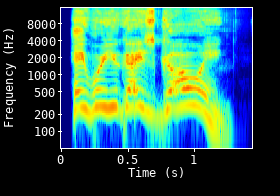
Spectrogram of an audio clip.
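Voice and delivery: high, startled call after leaving stones; surprised call. Acted. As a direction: call after them in disbelief. Builder calls after stones.

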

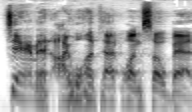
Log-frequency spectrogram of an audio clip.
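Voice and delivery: longing frustration. Retold or imitated. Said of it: "So I'm like".

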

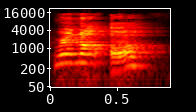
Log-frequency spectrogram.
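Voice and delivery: high, laughing British try at "Renata"; attempted British accent. Shown as a demonstration. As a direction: stumble into "Renata" with broad British ah vowels. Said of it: "I don't think that's right".

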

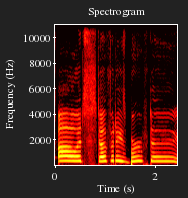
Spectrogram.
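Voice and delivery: high, slow mock crowd cheer; high singsong party crowd. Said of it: "everybody's like".

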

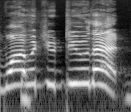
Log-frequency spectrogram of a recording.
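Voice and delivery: high, drawn-out disbelieving question; mock exasperation. Teller questioning the close talker, high mock exasperation. Acts own exasperated reaction to drunk.

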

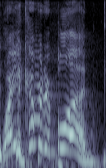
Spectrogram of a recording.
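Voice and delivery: very high, startled asking; surprised question. Pretend. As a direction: squeal it out in shock. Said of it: "acted quote in story".

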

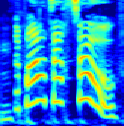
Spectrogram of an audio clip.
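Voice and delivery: very high squeaky imitation. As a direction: imitate a woman with a really high voice. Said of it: "hoge stem". (overdreven hoge stem)

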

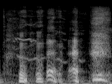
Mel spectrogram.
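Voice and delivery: high giggle, real and light; high laugh. Real, not acted. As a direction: laugh at your own joke. Laughing at own joke.

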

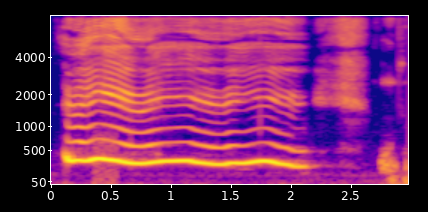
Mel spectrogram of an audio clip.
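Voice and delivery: high, loud whimpering bawl; hammed-up childlike crying; pained wailing. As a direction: sob the words out in one long wail. Acted patient wailing in pain.

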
